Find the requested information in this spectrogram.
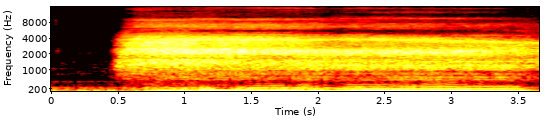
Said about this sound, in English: Deep breath in. Stick your tongue out, look up, exhale. And that's just a little way to vibrate the throat. So let's do that maybe one or two more times. When you're ready, deep breath in. Lion's breath, exhale.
